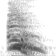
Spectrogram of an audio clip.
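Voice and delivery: sharp high pained grunt as he falls; a loud falling-over groan; loud high dying "ooh". A narrator's reading. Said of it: "pitched face forward with an".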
